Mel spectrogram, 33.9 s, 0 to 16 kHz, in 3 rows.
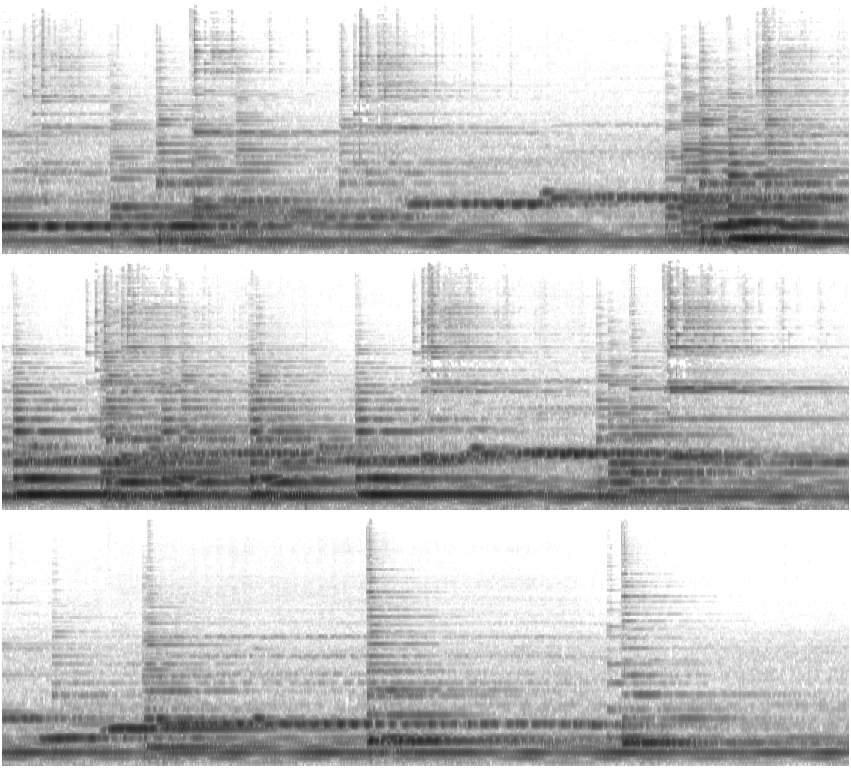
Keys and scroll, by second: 14.0 ctrl+a.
